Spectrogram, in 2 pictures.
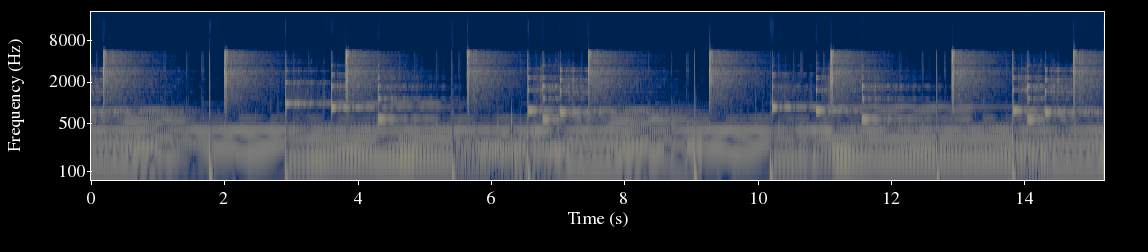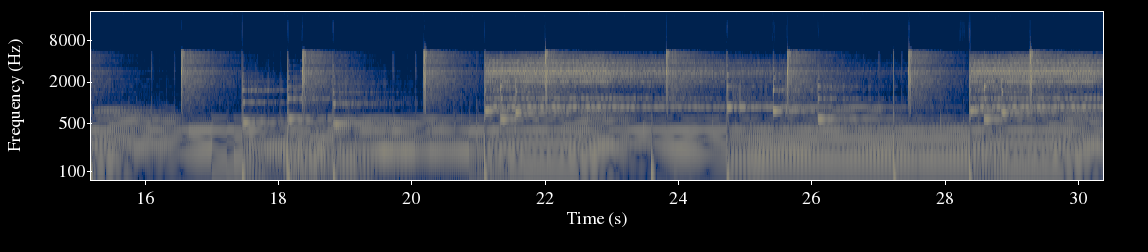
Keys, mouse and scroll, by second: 2.9 scroll up 1, 3.3 scroll down 2, 7.0 shift+Return, 7.5 click, 9.4 click, 10.5 click, 11.9 click, 11.9 click, 17.8 click, 19.4 click, 19.9 click, 20.9 click, 22.3 click, 23.2 scroll up 1, 25.1 click.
